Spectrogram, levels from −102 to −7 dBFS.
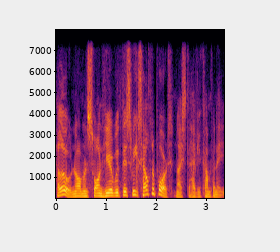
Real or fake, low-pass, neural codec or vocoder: real; 7.2 kHz; none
